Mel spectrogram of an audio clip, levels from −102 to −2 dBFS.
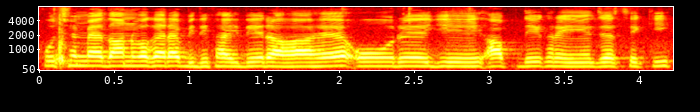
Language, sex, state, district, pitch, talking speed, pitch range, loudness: Hindi, female, Haryana, Jhajjar, 200 Hz, 225 wpm, 195-215 Hz, -13 LUFS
